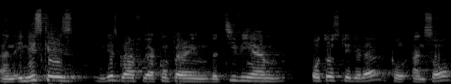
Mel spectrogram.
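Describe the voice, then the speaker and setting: Talking very fast, a man with a fairly high pitch and a dark, mellow tone keeps his intonation fairly even. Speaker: conference speaker on AI compilers. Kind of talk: conference talk. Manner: halting, many fillers and repeats.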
